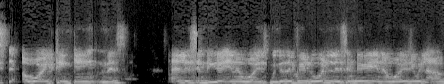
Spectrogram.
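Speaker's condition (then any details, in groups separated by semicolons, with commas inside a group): Friedreich's ataxia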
